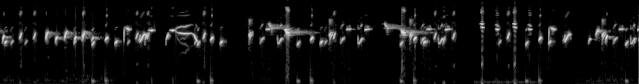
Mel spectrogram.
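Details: European goldfinch song used to motivate other goldfinches: rapid tinkling twitters and liquid chirps, bright high notes in dense bursts with brief pauses near the middle, occasional sharp clicks.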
